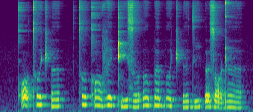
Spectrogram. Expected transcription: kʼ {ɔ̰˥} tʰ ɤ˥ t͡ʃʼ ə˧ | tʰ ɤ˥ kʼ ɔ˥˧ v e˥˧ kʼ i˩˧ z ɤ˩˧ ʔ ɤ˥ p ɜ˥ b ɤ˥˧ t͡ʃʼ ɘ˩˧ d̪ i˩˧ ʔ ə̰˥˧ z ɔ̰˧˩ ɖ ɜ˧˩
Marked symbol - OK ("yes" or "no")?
yes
